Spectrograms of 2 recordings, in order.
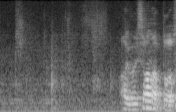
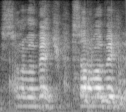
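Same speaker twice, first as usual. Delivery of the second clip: higher, building to a loud exclamation; recalling a joyful memory, rising to a shout; ecstatic outburst; 10 semitones higher, 6 dB louder, faster than usual. Retold or imitated. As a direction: burst out in rapturous glee. Ecstatic memory of Thin Lizzy.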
